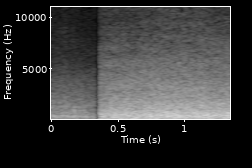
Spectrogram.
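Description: Mountain waterfall on a hike in the Pyrenees, a loud, steady broadband rush of falling water that fills the scene after a brief dropout, with no voices.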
